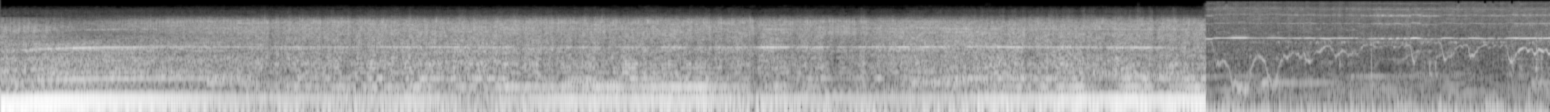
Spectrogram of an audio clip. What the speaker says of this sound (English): I got some sandpaper here for my sander. So let's smooth these boards down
